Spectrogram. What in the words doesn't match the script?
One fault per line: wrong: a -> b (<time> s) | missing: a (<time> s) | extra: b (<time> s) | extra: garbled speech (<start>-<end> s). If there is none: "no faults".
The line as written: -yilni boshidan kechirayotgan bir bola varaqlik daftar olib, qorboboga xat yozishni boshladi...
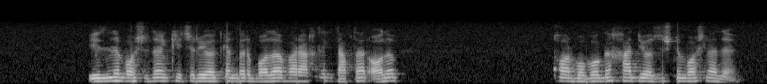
no faults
